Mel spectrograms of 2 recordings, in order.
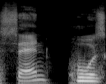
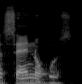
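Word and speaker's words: San José: क्योंकि स्पेनिश language में जो जे होता है वो एच से प्रोनाउंसिएशन करते हैं, एच से। स्पेनिश लैंग्वेज में जे होता है वो एच को प्रोनाउंसिएशन करते हैं, तो इसका सैन होज कहते हैं राजधानी।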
